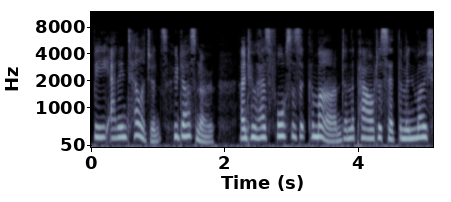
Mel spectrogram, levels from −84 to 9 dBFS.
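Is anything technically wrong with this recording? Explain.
Yes. Throughout the speech, the voice sounds rough and grainy, likely from low-delay AAC compression at a low bitrate, around 32 kbps. Its short frames resolve pitch harmonics poorly, so a spectrogram shows smeared harmonics, noise filling the gaps between them, and a thin, synthetic-looking top band.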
